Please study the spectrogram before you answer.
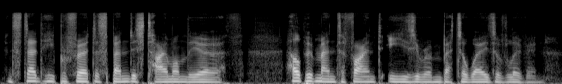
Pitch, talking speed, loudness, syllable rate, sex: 120 Hz, 215 wpm, -19 LUFS, 5.5 syllables/s, male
